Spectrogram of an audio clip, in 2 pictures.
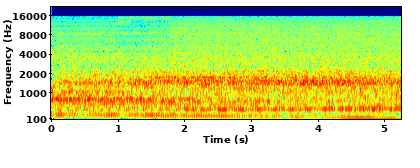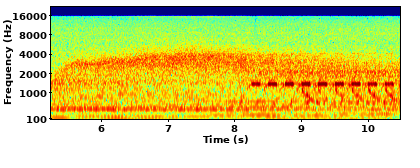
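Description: Eurorack modular synthesizer playing an ambient drone: sustained low tones that step to new pitches, with a hissing swell rising in the middle. From about eight seconds in, a fast glitchy pattern of short repeating chirps, about four a second, joins it.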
